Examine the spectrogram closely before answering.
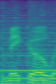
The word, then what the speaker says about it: Mako: the time just because there was this character named Mako and you do and it was spelled the same dot not that's how it was pronounced I might accidentally slip up and say Mako at some point but it's Mach Oh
